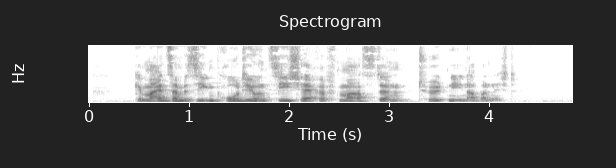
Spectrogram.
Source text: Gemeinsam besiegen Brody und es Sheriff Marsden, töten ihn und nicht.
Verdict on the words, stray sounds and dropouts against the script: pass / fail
fail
